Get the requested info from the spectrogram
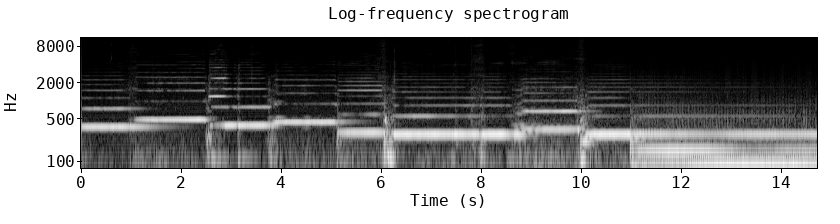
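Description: Double bass bowed high in its range, a slow line of sustained notes changing pitch about once a second, the opposite of the low sound expected from the instrument. About eleven seconds in, a low note joins under the last long held note.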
